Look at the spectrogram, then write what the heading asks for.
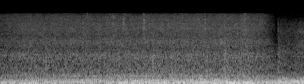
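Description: Roaring surf on a stormy sea during Cyclone Amphan, a loud, continuous broadband rush with heavy low rumble, like wind-driven waves crashing close by, no voices.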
